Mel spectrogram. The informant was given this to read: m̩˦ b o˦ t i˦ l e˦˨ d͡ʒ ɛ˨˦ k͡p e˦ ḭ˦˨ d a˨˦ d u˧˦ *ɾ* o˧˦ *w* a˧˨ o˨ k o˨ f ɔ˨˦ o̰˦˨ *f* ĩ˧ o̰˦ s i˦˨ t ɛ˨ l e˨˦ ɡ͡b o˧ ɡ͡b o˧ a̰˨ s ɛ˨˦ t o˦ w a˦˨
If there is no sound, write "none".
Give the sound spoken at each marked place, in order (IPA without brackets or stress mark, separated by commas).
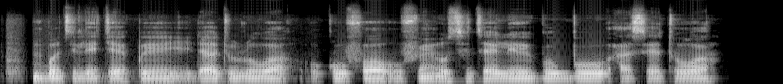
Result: ɾ, w, f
